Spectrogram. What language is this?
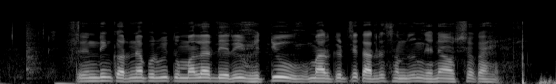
Marathi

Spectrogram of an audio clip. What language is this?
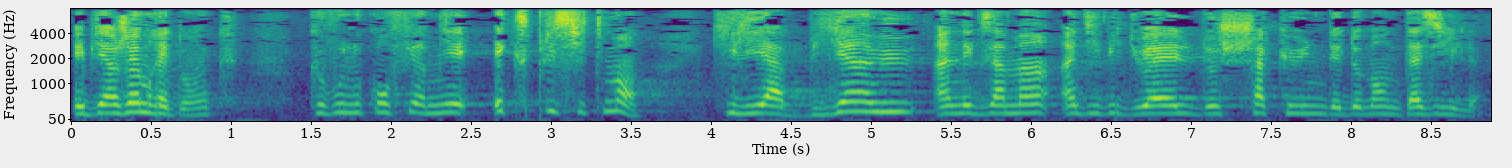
French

